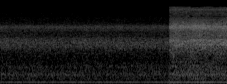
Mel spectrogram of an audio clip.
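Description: Onion-tomato masala with dry spice powders frying in hot mustard oil in a kadai: a faint, steady sizzle. Near the end the sizzle turns suddenly louder and brighter as the masala is stirred with a ladle.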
